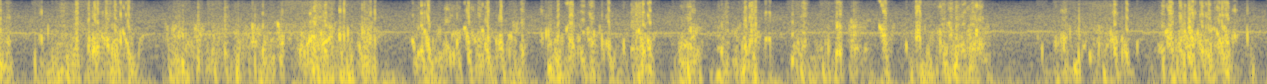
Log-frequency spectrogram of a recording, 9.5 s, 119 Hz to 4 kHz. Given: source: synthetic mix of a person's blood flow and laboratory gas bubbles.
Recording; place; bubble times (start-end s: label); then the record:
Doppler ultrasound of blood flow; precordium
0.00-0.11 s: bubbles
0.23-1.11 s: bubbles
1.21-2.89 s: bubbles
3.06-3.96 s: bubbles
4.04-4.95 s: bubbles
5.04-5.80 s: bubbles
5.89-6.08 s: bubbles
6.10-6.54 s: bubbles
6.58-6.73 s: bubbles
6.77-7.45 s: bubbles
7.78-7.86 s: bubbles
7.89-8.57 s: bubbles
8.60-9.43 s: bubbles
From the record:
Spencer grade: 4 (maximum detectable bubble signal sounding continuously throughout systole and diastole of every cardiac period, and overriding the amplitude of the normal cardiac signals); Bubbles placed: anywhere in the cardiac cycle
